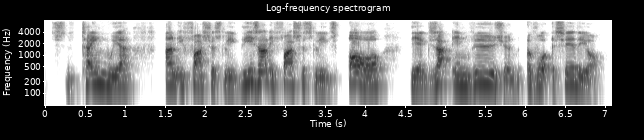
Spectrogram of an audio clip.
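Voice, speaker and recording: A man's voice: mid-range voice, a little mellow. A man with a British accent giving an impromptu public address as an activist, emphatic and preaching, often checking in with short tags. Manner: emphatic, preaching, tags statements with "right" and "okay". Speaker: activist speaker. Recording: dull lo-fi audio.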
